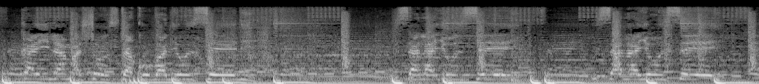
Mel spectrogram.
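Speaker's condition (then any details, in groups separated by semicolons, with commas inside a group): No condition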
